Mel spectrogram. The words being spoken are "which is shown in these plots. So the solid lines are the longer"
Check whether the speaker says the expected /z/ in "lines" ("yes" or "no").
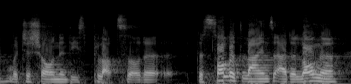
yes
